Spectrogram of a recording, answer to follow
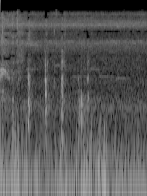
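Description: Wind rumbling on the microphone, with a few light clicks and knocks through it.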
